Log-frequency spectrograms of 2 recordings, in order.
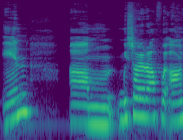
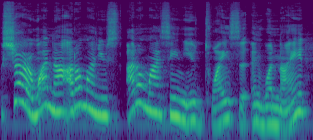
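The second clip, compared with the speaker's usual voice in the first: jumps much higher, caught off guard, then settles; startled surprise; 8 semitones higher than usual. Retold or imitated. Vlogger reacting to stepdaddy showing up, startled and much higher. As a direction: squeak out a surprised okay, then shrug it off. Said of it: "and I was just like".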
